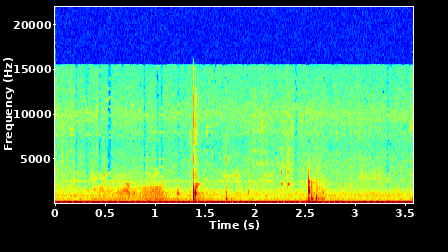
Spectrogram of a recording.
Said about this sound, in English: Let me sip my tea for a second, my ginger tea.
